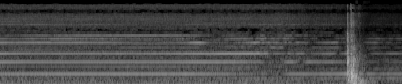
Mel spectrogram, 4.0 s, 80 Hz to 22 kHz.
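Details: 2005 VW Touareg 3.2 V6 cold start every morning since an oil change: steady high-pitched whine with several constant tones, ending in a thunk; source unidentified.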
